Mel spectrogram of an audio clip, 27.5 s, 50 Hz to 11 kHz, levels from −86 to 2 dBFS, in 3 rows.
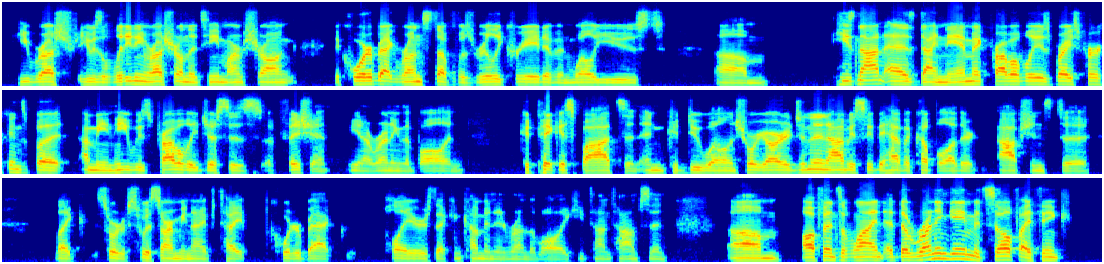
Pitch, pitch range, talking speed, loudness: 110 Hz, 100-120 Hz, 210 wpm, -22 LUFS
